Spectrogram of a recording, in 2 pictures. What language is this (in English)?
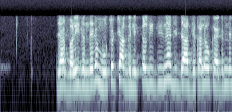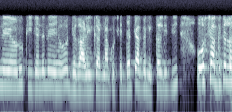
Punjabi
